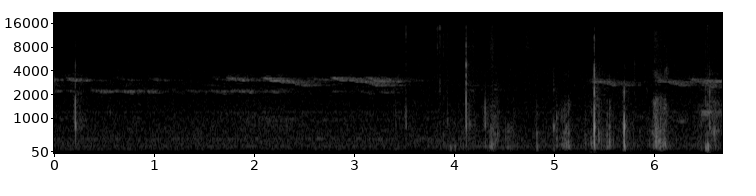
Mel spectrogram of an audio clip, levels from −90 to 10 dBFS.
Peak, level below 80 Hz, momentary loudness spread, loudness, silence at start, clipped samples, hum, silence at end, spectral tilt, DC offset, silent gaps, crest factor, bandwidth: -20 dBFS; under -90 dBFS; 16 LU; -57 LUFS; 0 s; under 0.1%; none; 0 s; -3.5 dB/octave; under 0.1%; none; 38 dB; 15.5 kHz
